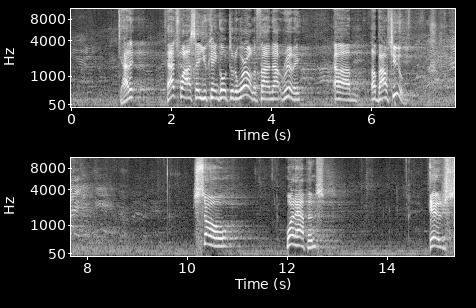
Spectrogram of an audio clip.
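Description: A middle-aged man preaches with animation through a microphone, in bursts separated by pauses.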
